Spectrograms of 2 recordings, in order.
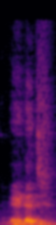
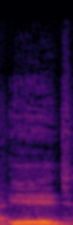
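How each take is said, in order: First: एडेज said as "e-dej", d sounded, lifted at the end; mock the mistake by sounding the d in एडेज; wrong reading. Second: एज said as "edge", the d silent; correct reading. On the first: Teacher showing students the wrong एडेज, d sounded. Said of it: "एडेज नहीं पढ़ते हैं". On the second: Teacher giving students the correct एज, d silent. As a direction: say एज the right way, no d sound. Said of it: "एज पढ़ते हैं". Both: Shown as a demonstration.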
